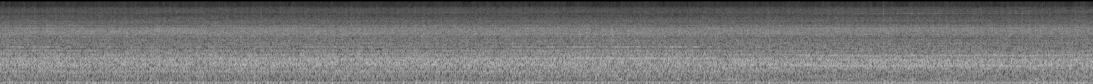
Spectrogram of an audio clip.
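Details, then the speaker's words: Forklift engine after new carburetor and new muffler, revved then idling: steady even idle with no stumbles, pops or missed beats, not misfiring or blowing black smoke; normal idle after repair. "It sounds better. It runs better. Listen to this thing. Not misfiring."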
